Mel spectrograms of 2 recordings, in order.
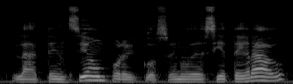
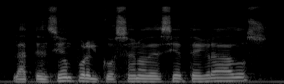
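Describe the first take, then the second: The two takes are said the same way.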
